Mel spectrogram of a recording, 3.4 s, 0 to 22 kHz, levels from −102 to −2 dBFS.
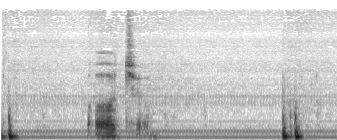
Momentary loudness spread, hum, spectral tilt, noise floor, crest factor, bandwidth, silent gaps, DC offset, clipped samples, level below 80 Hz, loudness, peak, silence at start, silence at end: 21 LU; none; -8 dB/octave; -51 dBFS; 20 dB; 15.5 kHz; none; under 0.1%; under 0.1%; -46 dBFS; -26 LUFS; -6 dBFS; 0.05 s; 0.35 s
